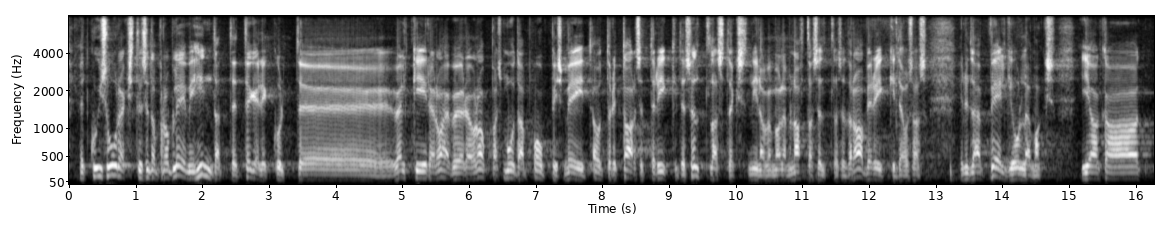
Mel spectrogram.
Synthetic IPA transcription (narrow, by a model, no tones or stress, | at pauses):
e̞t̪ːˑkujsuːɾe̞kst̪e̞se̞d̪̥ɑpro̞ble̞ːmiɦind̪̥ɑt̪ːˑe̞ːt̪ːe̞ɡ̥e̞likːult̪ | vælkːiːɾe̞ɾo̞ɦe̞pøːɾe̞wɾo̞ːpːˑɑsmuːd̪̥ɑb̥ho̞ːpːisme̞jd̪̥ɑwt̪ːˑo̞ɾit̪ˑːɑːrse̞t̪ːˑe̞ɾiːkːid̪̥e̞sɤlt̪ːˑlɑst̪e̞ksniːnɑɡ̥ume̞o̞le̞menɑft̪ɑsɤlt̪ːˑlɑse̞d̪ɑɾɑːbjɑɾiːkːˑid̪̥e̞o̞sɑs | jɑnyːd̪læɦeb̥ve̞ːlɡiulːe̞mɑks | jɑɡɑ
